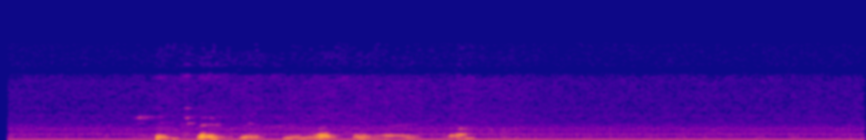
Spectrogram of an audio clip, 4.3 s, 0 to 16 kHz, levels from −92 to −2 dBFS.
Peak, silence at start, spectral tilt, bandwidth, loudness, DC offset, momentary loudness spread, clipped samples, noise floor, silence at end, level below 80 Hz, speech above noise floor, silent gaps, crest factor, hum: -8 dBFS; 0.7 s; -8.5 dB/octave; 10.5 kHz; -31 LUFS; under 0.1%; 27 LU; under 0.1%; -53 dBFS; 0.55 s; -78 dBFS; 23 dB; none; 26 dB; none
